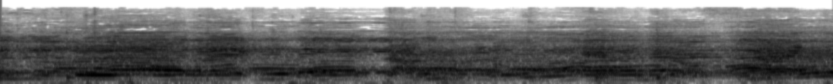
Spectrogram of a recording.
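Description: Animated singing celebrity dolls playing a recorded song: a man singing over musical accompaniment.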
